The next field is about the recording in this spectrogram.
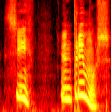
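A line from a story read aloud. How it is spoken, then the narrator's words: Pleading. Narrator (Spanish): suplicó Sholto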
